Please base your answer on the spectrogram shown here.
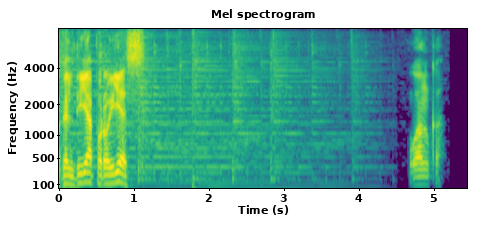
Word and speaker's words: wank'a: de videos en la que te enseñamos a pronunciar algunas palabras en quechua. Así que nuestra palabra del día por hoy es... Huanca. Huanca.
